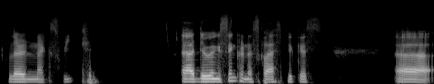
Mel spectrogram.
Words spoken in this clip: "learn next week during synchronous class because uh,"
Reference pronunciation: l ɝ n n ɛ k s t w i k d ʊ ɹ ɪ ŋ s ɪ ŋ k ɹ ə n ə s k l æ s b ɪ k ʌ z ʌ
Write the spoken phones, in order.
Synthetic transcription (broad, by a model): l ɝ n n ɛ k s t w i k d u ɪ ŋ s ɪ ŋ k ɹ ə n ə s k l æ s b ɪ k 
